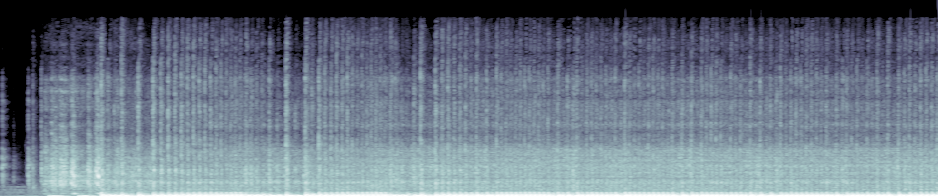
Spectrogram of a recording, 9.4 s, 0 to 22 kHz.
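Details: Honda CRF230 single-cylinder, first start after an oil change and air filter clean: it fires within a second and settles into a steady, even thump with no knocks or rattles. It starts and idles healthy.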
